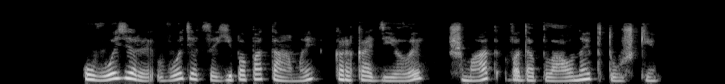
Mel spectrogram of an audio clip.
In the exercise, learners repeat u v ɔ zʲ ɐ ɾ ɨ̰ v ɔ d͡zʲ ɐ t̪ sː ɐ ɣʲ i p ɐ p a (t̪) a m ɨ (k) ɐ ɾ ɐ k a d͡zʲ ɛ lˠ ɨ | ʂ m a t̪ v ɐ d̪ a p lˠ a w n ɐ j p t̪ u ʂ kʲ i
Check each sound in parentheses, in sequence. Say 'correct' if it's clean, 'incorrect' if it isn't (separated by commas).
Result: correct, correct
